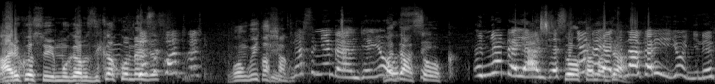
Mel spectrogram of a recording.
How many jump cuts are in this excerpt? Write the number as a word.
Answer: one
